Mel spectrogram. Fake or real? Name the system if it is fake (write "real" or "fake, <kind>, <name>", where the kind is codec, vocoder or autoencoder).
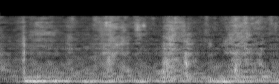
fake, vocoder, Vocos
